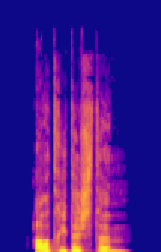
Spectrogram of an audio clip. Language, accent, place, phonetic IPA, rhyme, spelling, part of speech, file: German, Germany, Berlin, [aʁˈtʁiːtɪʃstəm], -iːtɪʃstəm, arthritischstem, adjective, De-arthritischstem.ogg
- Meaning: strong dative masculine/neuter singular superlative degree of arthritisch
